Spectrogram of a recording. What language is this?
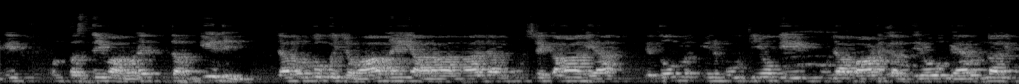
Urdu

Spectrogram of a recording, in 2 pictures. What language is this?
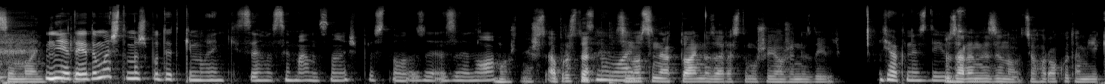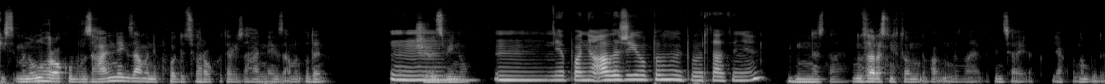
Ukrainian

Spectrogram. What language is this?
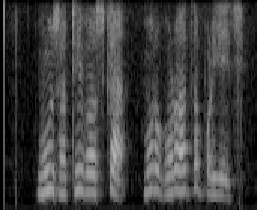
Odia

